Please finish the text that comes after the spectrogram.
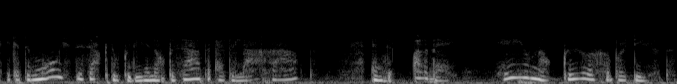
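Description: A devout young daughter in a wartime radio play. Her voice is very husky and breathy, and she speaks with solemn, measured earnestness. The old recording sounds thin and phone-like. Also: mid-range voice, animated. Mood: reflective, earnest. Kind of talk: radio drama narration.

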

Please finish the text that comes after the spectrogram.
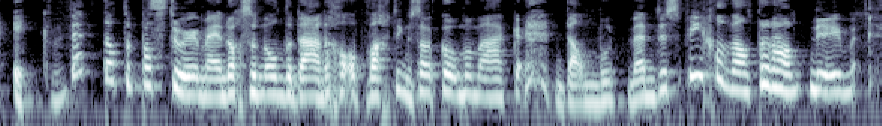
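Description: An actress playing a playful, sociable countess in a period radio play, breezy, gushing and teasing. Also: female voice, medium pitch, animated, fairly quick, slightly rough. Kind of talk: Dutch radio play acting, formal period dialogue.

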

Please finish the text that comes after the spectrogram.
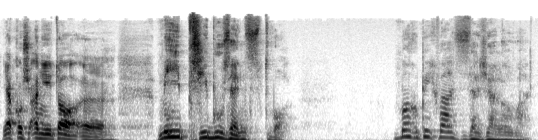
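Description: A man's voice: mid-range voice, sing-song, darkish tone, husky. A crude insolent dog-man. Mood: sulky. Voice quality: coarse, slangy, sulky whining. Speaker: Sharikov. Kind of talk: radio drama acting.

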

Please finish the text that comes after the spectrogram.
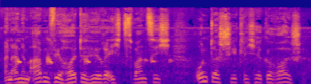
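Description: An actor playing a quiet, dreamy, contemplative man in a literary radio drama, speaking in a measured way. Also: a little high, steady tone, very noisy, lightly acted. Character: quiet, dreamy man slowly listing night sounds and stars.

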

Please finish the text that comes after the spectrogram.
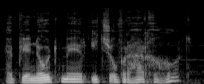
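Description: An actor playing a weary, disillusioned middle-aged former sailor in a radio drama, terse and resigned. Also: male voice, fairly low pitch, moderate pace, gravelly, warm tone, slightly rough, faint music behind, heavily acted. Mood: subdued, weary. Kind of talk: 1980s Flemish radio drama acting.

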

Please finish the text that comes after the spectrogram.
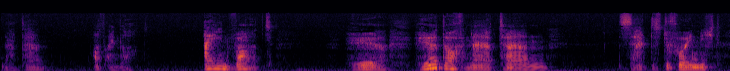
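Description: Husky, animated, coaxing sultan. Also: male voice, lowish voice, extremely slow, pauses often, exaggerated voice. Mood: intrigued, hushed. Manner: theatrical, coaxing, swinging from murmurs to exclamations. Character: warm, impulsive, generous sultan, playful elder brother. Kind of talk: classic German stage-verse radio drama acting.

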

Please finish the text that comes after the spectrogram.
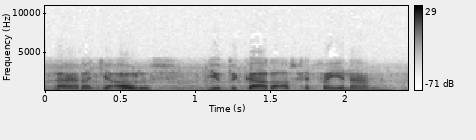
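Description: An actor playing an idealistic, hearty young male missionary in a Dutch radio play, fervent, expressive and good-humoured. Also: lowish voice, racing, lightly acted. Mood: curious. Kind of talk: Dutch radio drama acting. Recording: muffled tinny old radio recording, faint noise.

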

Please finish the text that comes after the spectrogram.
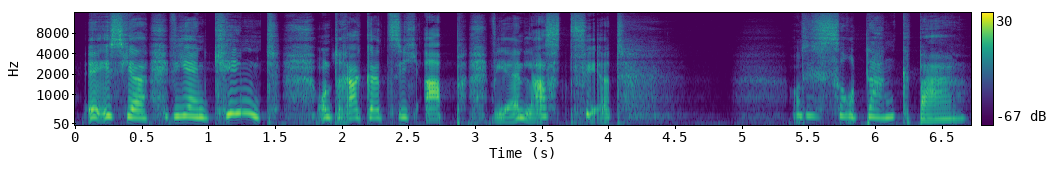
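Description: An actress playing a fussy, self-pitying middle-class housewife who complains indignantly in a German radio play. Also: female voice, high voice, expressive, slow, pushed and bright, no echo, clean studio sound, full character voice. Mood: plaintive, doting.

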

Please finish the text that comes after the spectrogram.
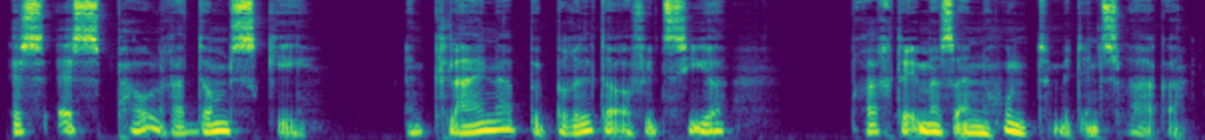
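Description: An actor playing a former camp prisoner, recounting the ordeal in a restrained, deliberate way for a documentary radio drama. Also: male voice, medium pitch, gravelly, breathy edge, no room sound, studio quality. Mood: restrained, pained. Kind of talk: documentary radio drama, first-person testimony.

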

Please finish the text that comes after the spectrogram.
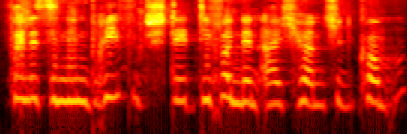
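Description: An actress in a literary German radio play playing a tender, devoted woman in love, fragile and imploring, often breathy and near a whisper. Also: sits high, fairly even intonation, brisk, darkish tone, close to an everyday voice. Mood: hurt, questioning.

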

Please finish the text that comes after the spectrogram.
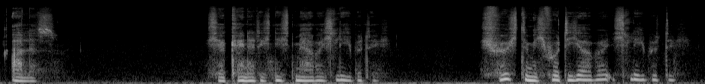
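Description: Breathy, anguished emperor's daughter. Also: female voice, on the low side. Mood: fearful, devoted. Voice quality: breathy, often dropping to a whisper. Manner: tender, anguished, halting. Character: devoted, frightened young daughter of a Roman emperor. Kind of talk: theatrical German radio drama acting.

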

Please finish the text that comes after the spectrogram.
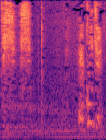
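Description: An actor playing a wary, level-headed survivor in a radio drama, urgent and commanding. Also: male voice, takes it slowly, natural voice. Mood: urgent caution. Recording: distant radio drama under loud music.

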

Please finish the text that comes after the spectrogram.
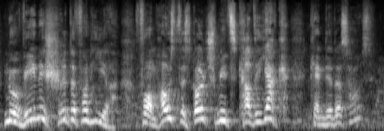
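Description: Brief: zealous patrol lieutenant, high forceful voice, clipped menace, old radio-play style. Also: male voice, sing-song, normal speed. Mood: suspicious, grim. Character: zealous, suspicious police lieutenant leading a night patrol. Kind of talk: 1950s German radio drama acting.

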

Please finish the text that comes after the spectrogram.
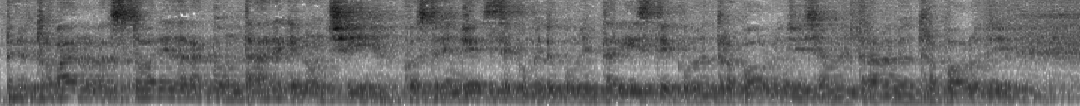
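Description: A man's voice: medium pitch, fairly even intonation, moderate pace, a little mellow. A man giving an informal, unscripted talk as a guest filmmaker, hesitant and reflective as he searches for words. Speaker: guest speaker, documentary filmmaker. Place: echoing indoor live radio event. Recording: echoey room, distant mic, faint noise.

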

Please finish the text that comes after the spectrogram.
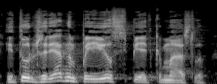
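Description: A man narrating a humorous first-person story in an animated, playful, conversational way. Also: medium pitch, fairly quick.

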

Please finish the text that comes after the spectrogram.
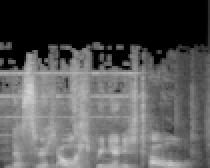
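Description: An actress playing a brisk, put-upon secretary at an employment agency in a 1970s radio play. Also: female voice, medium pitch, slight background noise, close to an everyday voice. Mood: snippy, put-upon. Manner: brisk, businesslike.

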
